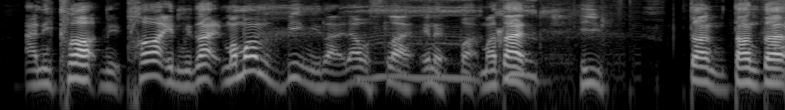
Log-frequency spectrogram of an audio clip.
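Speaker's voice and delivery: ordinary talk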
